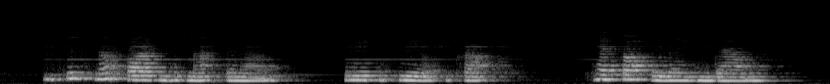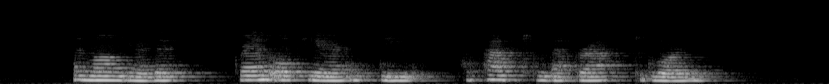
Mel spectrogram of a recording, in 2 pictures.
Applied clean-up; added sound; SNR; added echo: neural separator model SepFormer DNS4.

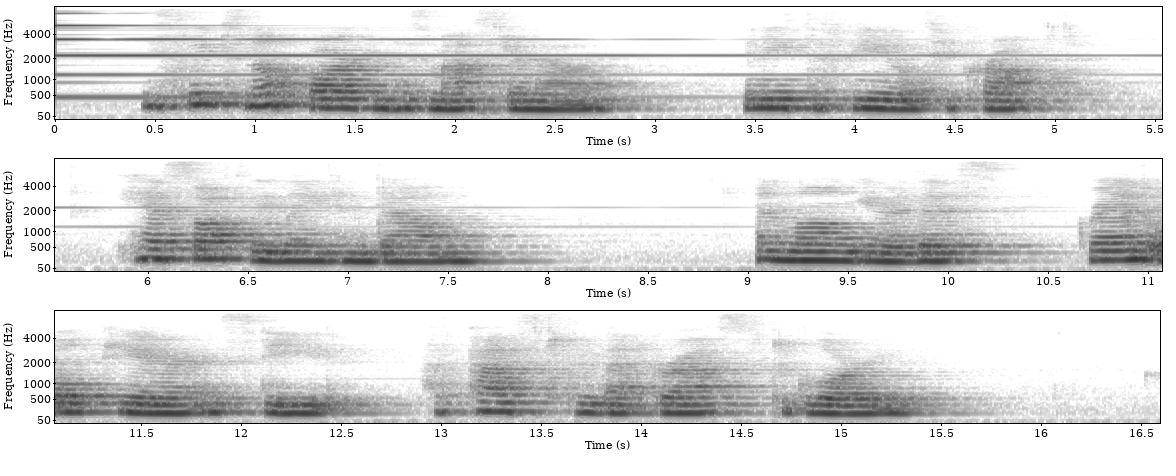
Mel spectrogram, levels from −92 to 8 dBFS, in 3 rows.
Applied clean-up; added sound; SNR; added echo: none; Musical instrument; 14 dB; reverberation time 0.8 s.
